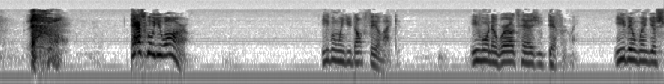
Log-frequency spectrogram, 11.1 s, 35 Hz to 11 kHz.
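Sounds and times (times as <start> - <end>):
person coughing: 0.5 - 1.2
speech: 2.3 - 3.2, 5.4 - 6.7, 7.9 - 9.6, 10.3 - 11.0.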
